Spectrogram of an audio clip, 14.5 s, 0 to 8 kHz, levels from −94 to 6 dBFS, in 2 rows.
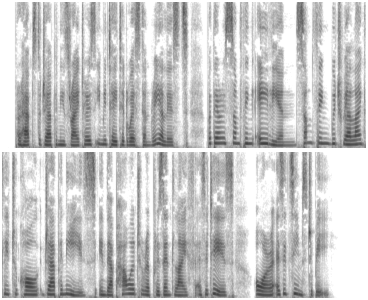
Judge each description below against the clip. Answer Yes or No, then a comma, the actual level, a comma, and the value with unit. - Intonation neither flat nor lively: Yes, average, 4.4 semitones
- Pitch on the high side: Yes, high, 215 Hz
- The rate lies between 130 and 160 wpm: Yes, average, 145 wpm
